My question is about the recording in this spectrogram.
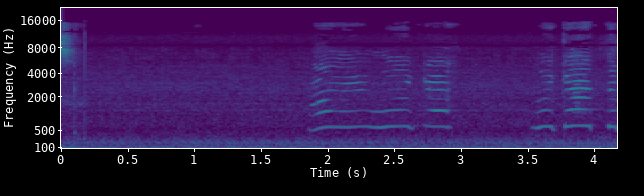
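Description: A steady low rumble, with a high, drawn-out voice-like call lasting about a second from about two seconds in, and shorter ones near the end.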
